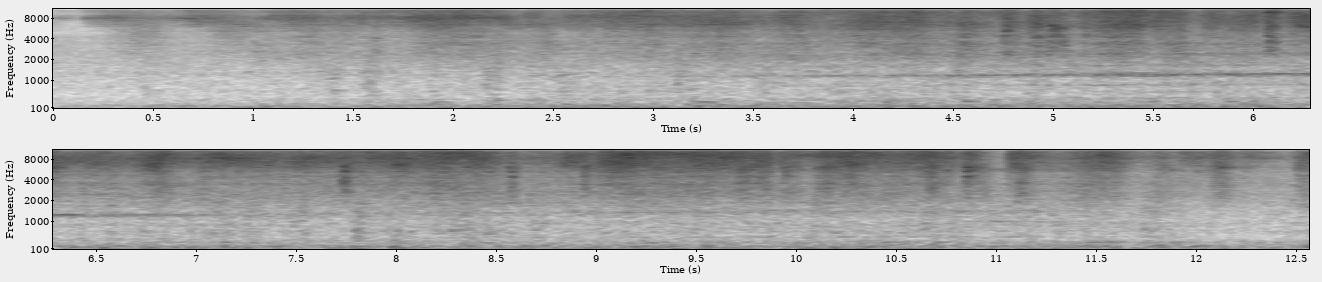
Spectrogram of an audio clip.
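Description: Electric suburban passenger train running past close below, a steady rumble and hiss from its wheels on the rails. A faint steady whine comes in a few seconds in, and a quick run of clicks near the end as the wheels cross rail joints.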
